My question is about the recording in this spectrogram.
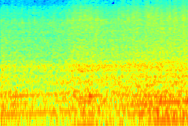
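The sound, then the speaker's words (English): The small engine of a cable-pulling winch runs at a steady idle, a continuous low rumbling drone with a faint rise in intensity toward the end, without voices. “Just switch the engine on, you've got a throttle.”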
